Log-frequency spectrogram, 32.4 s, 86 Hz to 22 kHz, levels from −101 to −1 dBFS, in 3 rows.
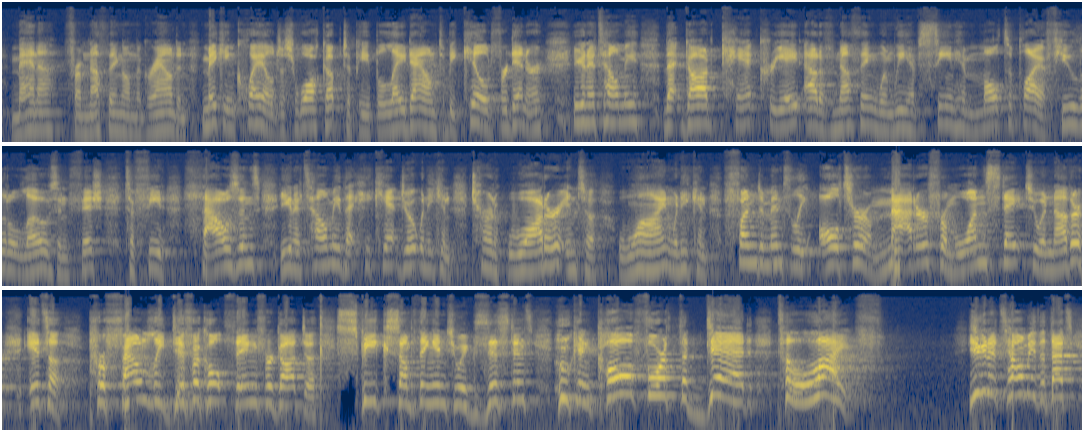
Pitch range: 175-290 Hz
